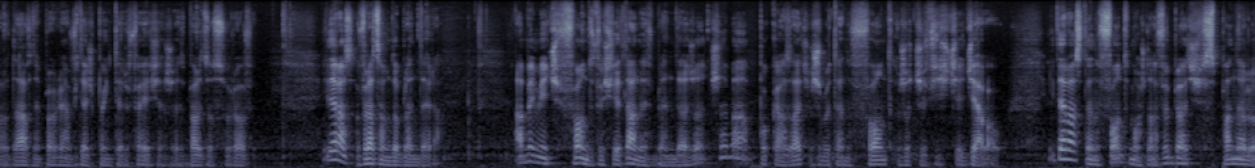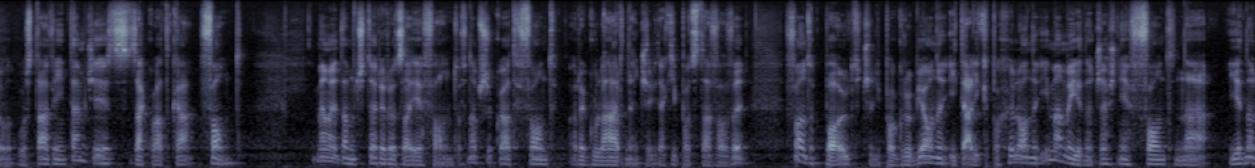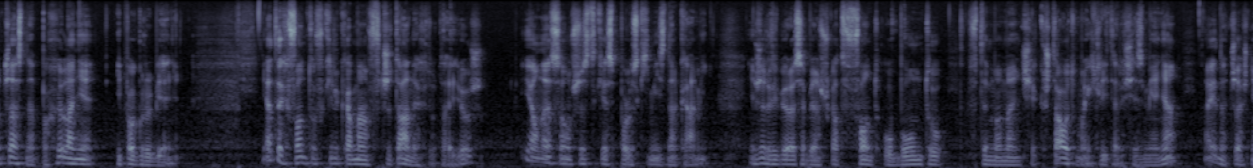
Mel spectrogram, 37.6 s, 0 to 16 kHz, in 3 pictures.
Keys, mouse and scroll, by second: 13.7 click, 14.1 click, 29.5 click.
